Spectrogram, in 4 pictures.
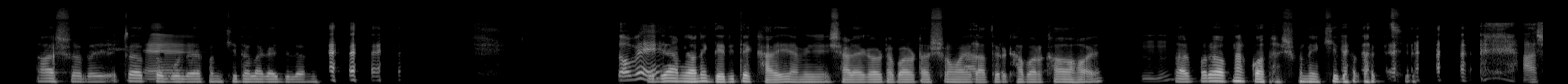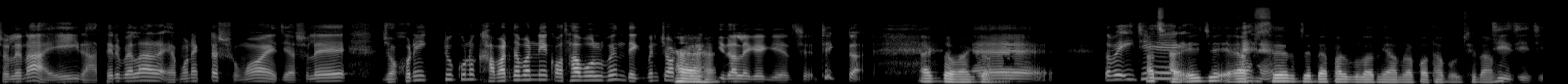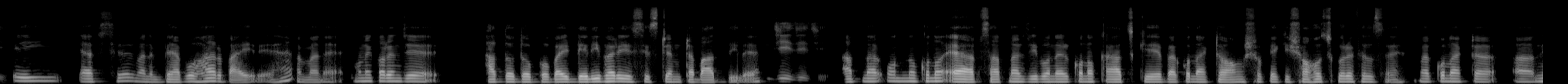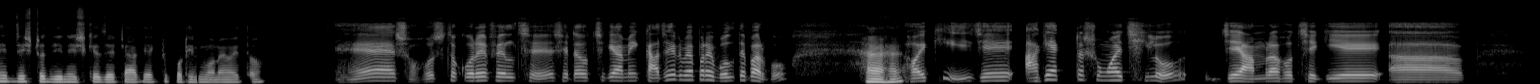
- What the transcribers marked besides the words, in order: drawn out: "হ্যাঁ"; laughing while speaking: "তারপরেও আপনার কথা শুনে খিদা লাগছে"; laugh; drawn out: "হ্যাঁ"
- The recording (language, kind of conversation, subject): Bengali, unstructured, অ্যাপগুলি আপনার জীবনে কোন কোন কাজ সহজ করেছে?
